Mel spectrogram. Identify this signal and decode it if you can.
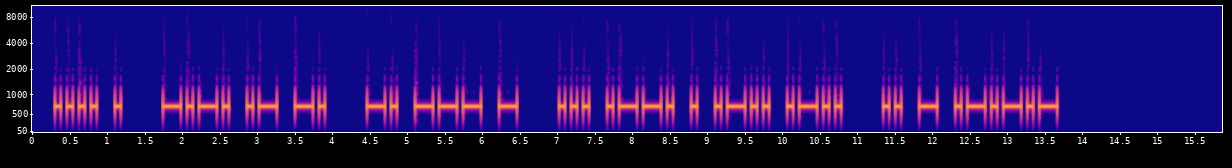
Morse code, heard as a keyed tone, about 16 wpm, 700 Hz. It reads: HE CAN NOT SPELL IT.
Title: Sentences from Top 1000 Words - Review Part 1 - 15wpm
